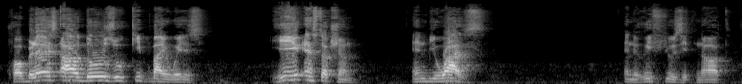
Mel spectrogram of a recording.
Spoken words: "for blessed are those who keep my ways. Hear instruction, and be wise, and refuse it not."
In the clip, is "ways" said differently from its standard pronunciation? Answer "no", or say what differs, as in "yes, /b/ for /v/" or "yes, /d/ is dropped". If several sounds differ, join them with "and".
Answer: no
